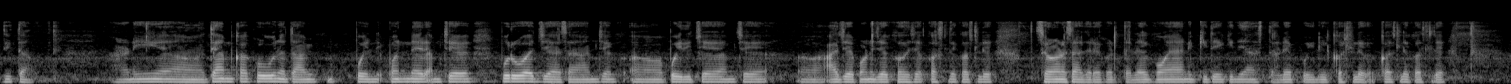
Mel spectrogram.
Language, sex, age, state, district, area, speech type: Goan Konkani, male, 18-30, Goa, Tiswadi, rural, spontaneous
